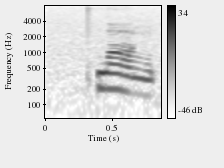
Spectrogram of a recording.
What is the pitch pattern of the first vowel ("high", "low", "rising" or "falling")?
falling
